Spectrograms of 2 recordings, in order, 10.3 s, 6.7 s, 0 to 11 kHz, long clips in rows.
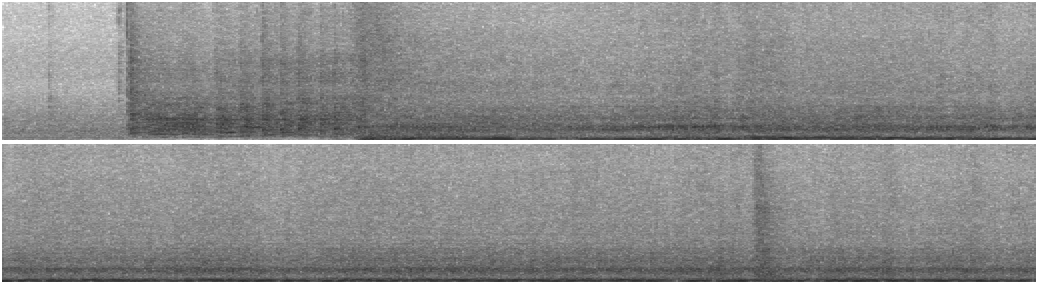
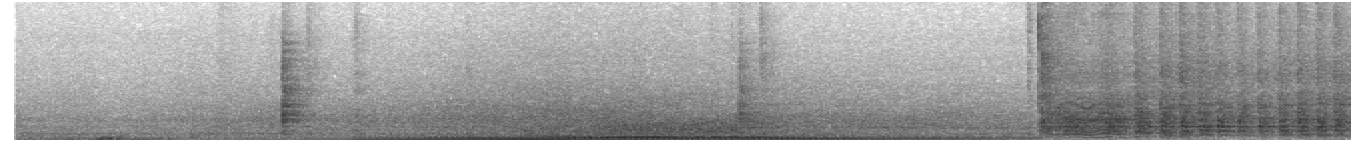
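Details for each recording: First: Fox Body V8 with new valve seals, started before warming up, after swapping a leaking X-pipe for an H-pipe; cranks, fires and settles into a steady deep idle with no header exhaust leak ticking or puffing. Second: Fox Body V8 with new valve seals, cold before exhaust heats up, idles with a low rumble then a sharp, rapid puffing tick from an exhaust leak at the X-pipe to passenger-side header joint.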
